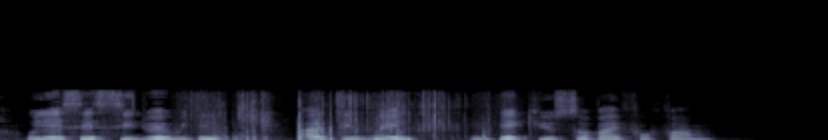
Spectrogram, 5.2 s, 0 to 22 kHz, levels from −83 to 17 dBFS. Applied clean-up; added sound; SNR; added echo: neural mask model RNNoise.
